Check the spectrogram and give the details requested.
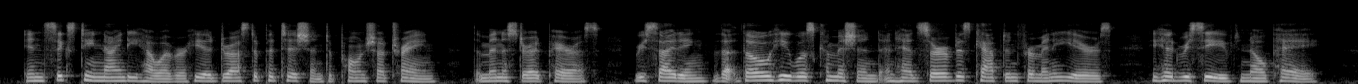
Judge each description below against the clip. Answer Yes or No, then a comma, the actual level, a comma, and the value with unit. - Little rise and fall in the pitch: No, average, 3.0 semitones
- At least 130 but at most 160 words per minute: Yes, average, 145 wpm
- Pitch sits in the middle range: Yes, medium, 160 Hz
